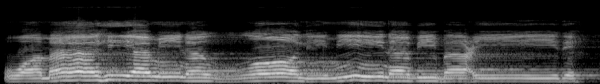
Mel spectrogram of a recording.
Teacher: یہاں پر یا مدہ ہے، 1 الف کے برابر کھینچیں گے۔ ببعید، یہاں پر وقفے کی صورت میں مد عارض وقفی ہوگا اور دال میں قلقلہ ہوگا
